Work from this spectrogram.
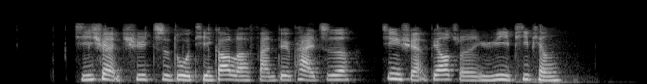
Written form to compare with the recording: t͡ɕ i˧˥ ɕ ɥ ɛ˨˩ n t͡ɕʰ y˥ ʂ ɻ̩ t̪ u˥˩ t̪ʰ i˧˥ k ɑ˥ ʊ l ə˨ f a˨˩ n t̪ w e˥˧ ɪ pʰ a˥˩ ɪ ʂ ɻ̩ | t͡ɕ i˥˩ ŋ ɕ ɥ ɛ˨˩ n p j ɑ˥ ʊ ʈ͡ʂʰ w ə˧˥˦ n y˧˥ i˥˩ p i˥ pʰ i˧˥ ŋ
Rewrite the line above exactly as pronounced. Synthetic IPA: t͡ɕ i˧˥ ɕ ɥ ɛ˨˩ n t͡ɕʰ y˥ ʈ͡ʂ ɻ̩ t̪ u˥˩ t̪ʰ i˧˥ k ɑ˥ ʊ l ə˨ f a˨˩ n t̪ w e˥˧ ɪ pʰ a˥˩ ɪ ʈ͡ʂ ɻ̩ | t͡ɕ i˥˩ ŋ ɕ ɥ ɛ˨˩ n p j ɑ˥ ʊ ʈ͡ʂ w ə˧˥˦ n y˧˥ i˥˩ pʰ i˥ pʰ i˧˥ ŋ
